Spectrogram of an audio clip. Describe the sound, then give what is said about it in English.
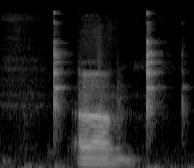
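Glasses clink sharply a few times as two shots of liquor are poured, spaced out over two seconds, with a brief low voiced sound, like a murmur, between the first two knocks. “Hey, pour two shots.”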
